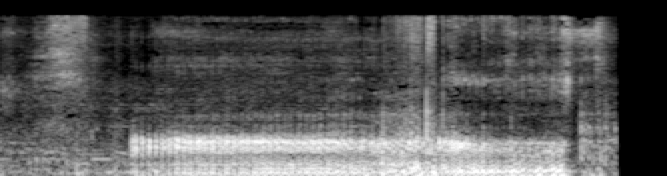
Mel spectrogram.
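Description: Chow chow growling in one long, steady, rough growl that starts about a second in and lasts about three seconds, worked up over a bite of food held out to it.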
